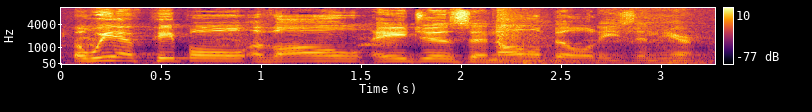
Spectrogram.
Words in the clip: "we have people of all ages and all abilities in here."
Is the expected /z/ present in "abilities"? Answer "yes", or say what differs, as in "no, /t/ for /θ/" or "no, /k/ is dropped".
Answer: yes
